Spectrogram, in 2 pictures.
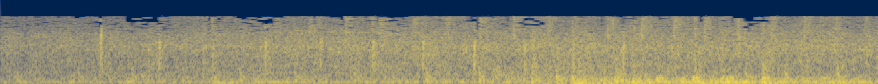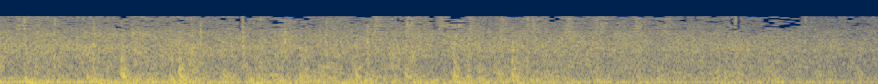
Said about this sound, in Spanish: Recibimos nuevamente, porque ya estaba aquí tocando, pero ahora como solista con un fuerte aplauso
